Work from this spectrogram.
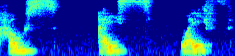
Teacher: The ow and the I sound, before these voiceless sounds or sounds like s and f, they get raised, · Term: Canadian raising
